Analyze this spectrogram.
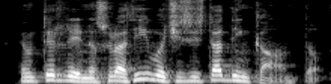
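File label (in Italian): "solativo", vocabolario dialettale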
